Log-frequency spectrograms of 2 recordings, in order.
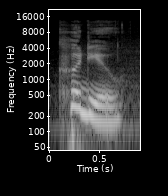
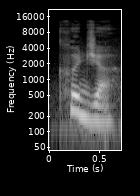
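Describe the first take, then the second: First: Both words are said separately, with no blending. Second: You is reduced to a casual ya. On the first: "articulate perfectly, with no assimilation" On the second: "as an informal contraction"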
